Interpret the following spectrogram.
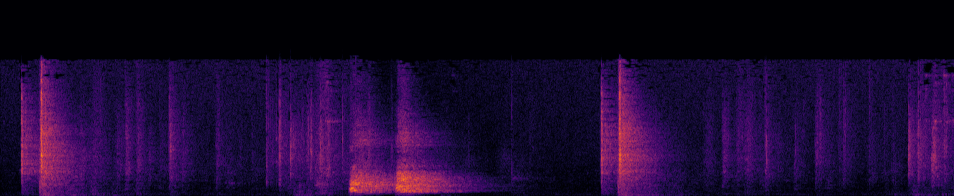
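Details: After three days of rain, a Border Collie barks in a small room: a sharp single bark, then a double bark at mid-clip, another single bark later, with faint scrabbling and clicking sounds in the quiet gaps.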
